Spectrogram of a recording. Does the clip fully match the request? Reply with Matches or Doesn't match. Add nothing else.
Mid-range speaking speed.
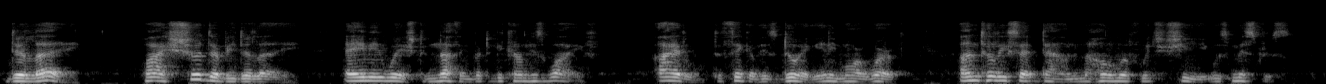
Matches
